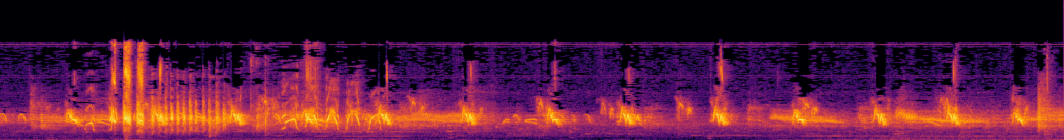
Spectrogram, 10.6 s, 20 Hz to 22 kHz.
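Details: Osprey calling at its nest beside a headless fish, Dunrovin Ranch, 27 June 2018, 12:48 PM. A dense, excited burst of high whistled chirps opens, then the calls settle into evenly spaced single sharp notes.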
